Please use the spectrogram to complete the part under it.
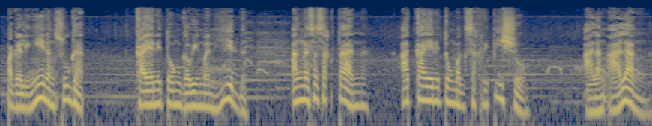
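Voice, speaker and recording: Over background music, a Filipino radio host alternates between dramatically reading listeners' love letters and bantering with casual, blunt, joking advice, slipping in some English. He has a medium-pitched, animated voice, a measured pace and frequent pauses.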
